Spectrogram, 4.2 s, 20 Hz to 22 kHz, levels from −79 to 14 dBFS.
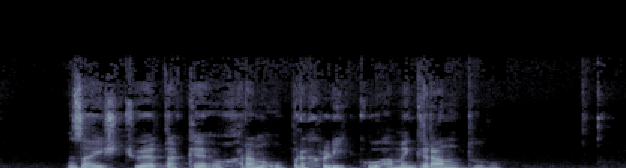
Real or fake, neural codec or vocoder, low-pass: real; none; 14.4 kHz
